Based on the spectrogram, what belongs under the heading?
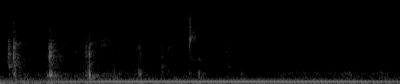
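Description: Close-miked chewing of fried pork chop: a scatter of short wet mouth clicks and crunches, most of them in the first couple of seconds, over a steady low hum.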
